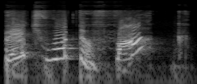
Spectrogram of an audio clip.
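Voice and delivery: high-pitched, drawn-out outraged yell; shocked yell. Real, not acted. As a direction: yell it high in disbelief, rising at the end. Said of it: "I yelled that part out".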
